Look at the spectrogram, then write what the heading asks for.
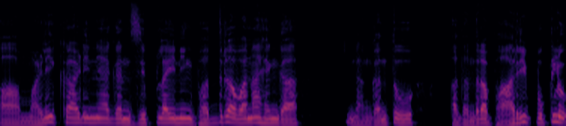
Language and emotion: Kannada, fearful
